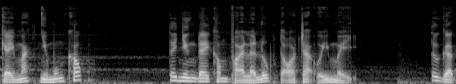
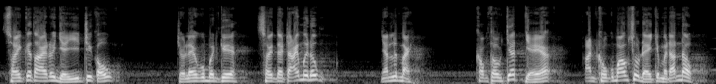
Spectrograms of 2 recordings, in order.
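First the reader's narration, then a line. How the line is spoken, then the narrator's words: Shouted without reproach. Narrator (Vietnamese): quát lên, hình như không có ý trách móc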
